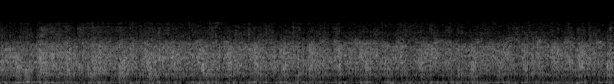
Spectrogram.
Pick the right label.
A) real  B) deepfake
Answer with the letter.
B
